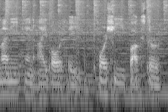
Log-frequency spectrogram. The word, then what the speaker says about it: Porsche: And by the way, since I'm from Germany, it's actually not pronounced Porsche. Never pronounce a Porsche Porsche. You can call it Porsche if you want to, but honestly it's a Porsche. And I repeat, it's Porsche.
